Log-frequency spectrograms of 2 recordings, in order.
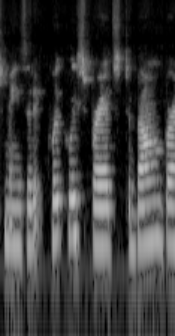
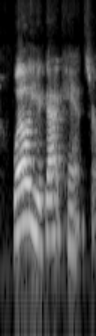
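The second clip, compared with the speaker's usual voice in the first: mock rude tone, louder; 3 semitones higher, 7 dB louder than usual. Retelling what a doctor said at an appointment: imitating a doctor speaking rudely. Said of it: "he said it very rudely".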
